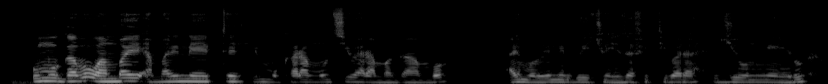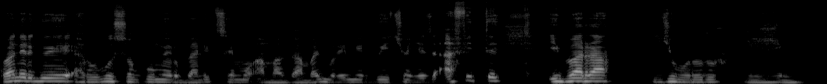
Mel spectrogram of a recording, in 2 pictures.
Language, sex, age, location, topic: Kinyarwanda, male, 25-35, Kigali, health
